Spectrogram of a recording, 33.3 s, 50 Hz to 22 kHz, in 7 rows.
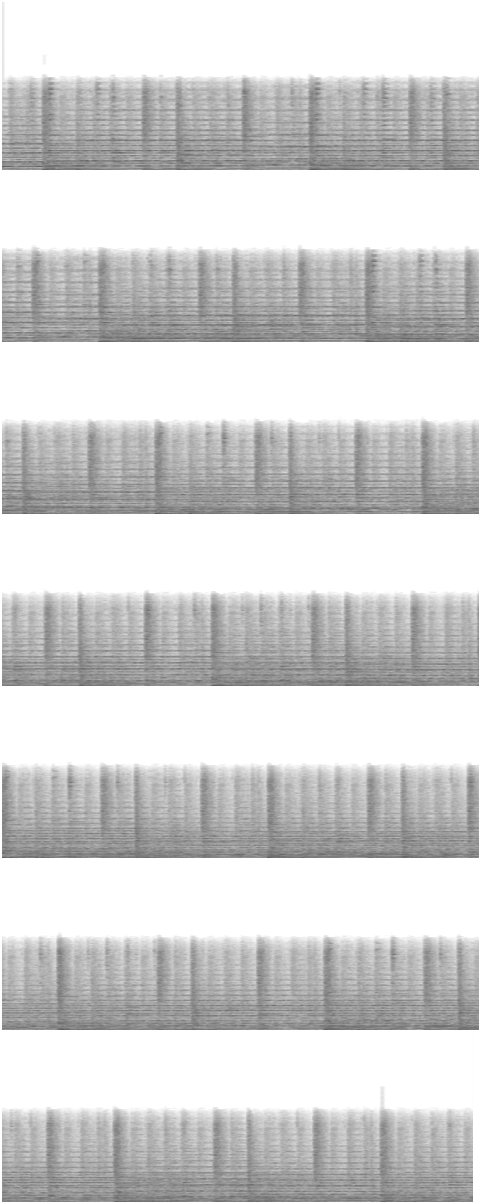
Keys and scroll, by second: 6.8-8.8 typing, 10.5-12.0 typing, 20.9-21.8 typing, 33.0 0, 33.2 Return.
